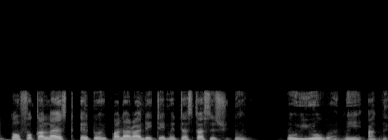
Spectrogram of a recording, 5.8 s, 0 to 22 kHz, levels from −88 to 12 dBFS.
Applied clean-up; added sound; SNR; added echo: neural mask model DeepFilterNet 3.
